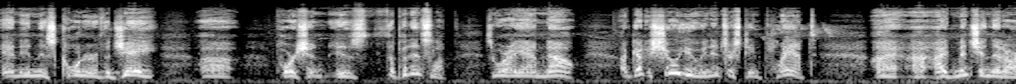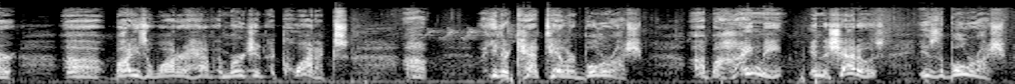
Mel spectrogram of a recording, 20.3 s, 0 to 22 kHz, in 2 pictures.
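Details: Adult man with dysphonia after partial vocal cord resection: two bouts of vocal cord cancer, one third of the vocal cords removed in 2008, leaving a raspy voice; never a smoker, cancer probably caused by secondhand smoke.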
